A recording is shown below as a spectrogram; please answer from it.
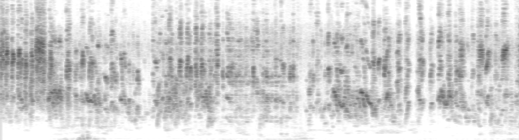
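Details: Pair of breeding budgerigars chattering, a thick stream of high chirps and squeaky warbles, briefly broken by a low thump near the start and another low rumble midway.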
